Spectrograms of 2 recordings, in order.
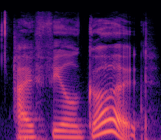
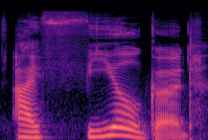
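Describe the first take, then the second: First: The stress is on "good". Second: The stress is on "feel".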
